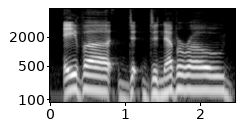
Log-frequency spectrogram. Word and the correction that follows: DuVernay: I can never pronounce her last name. Ava DuVernay. – DuVernay, thank you, is actually developing of all things, a Naomi show for the CW.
